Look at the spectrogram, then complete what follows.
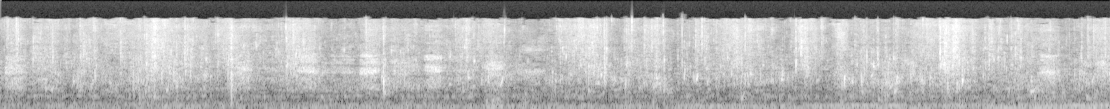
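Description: Water splashing and trickling in an irregular stream of small spatters.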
